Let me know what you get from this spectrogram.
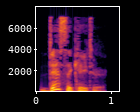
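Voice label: "desiccator", British English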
